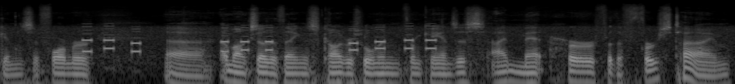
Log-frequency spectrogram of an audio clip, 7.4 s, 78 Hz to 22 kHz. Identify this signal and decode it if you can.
DTMF, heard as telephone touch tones, dialled by hand, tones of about 90 ms, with speech in English. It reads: 391 255 4899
